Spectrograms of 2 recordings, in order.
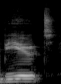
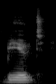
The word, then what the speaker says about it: Butte: heard of that glenn butte um not butt butte uh yuba madera to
